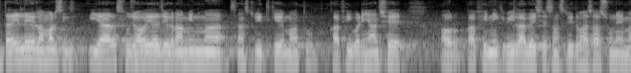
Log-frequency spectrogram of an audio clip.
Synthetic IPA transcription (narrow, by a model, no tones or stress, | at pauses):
t̪əilelɦəməɾsijasud͡ʒʱəjɛd͡ʒeɡɾaminmesə̃nskɾit̪keməɦət̪kapʰibəɽ̤ijãt͡ʃʰɛ | ɔːɾkapʰinikbʱilaɡɛt͡ʃʰɛsə̃nskɾit̪bʱaʃasuneme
